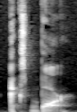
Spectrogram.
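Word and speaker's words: x̄: You will commonly see the mean of the data set notated like this, which we pronounce as x bar.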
